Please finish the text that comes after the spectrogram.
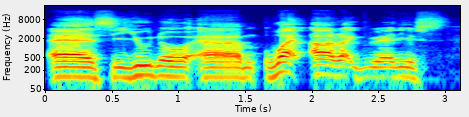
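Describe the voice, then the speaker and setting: A man's voice: medium pitch, little pitch movement, slow, creaky. A man hosting an online panel show, chatty and joking, often calling his guests mate. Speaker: host.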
